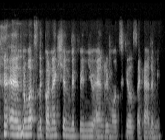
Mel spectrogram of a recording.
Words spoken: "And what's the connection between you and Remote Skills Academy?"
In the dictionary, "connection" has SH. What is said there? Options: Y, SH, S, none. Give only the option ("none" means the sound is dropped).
SH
